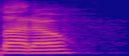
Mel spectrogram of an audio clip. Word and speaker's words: Leto: Jared Leto wanted to wear, that's how I say his name, right? You guys? – Yeah.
